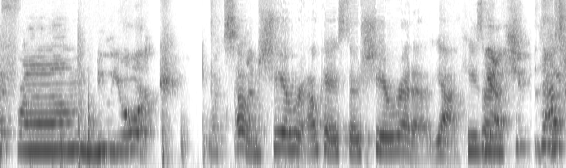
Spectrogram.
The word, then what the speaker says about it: Chiaretta: Okay, so Chiaretta. Yeah, he's Yeah, our that's how it's new- pronounced.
